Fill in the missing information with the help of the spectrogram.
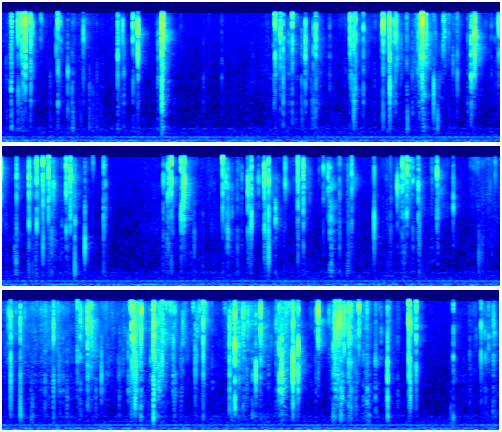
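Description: A small clear plastic bag full of loose tea is crinkled and squeezed between both hands, worked with fingertips and long nails. Dense, bright, crackling crinkles come in quick bursts over a low steady hum, with short sharp snaps throughout.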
